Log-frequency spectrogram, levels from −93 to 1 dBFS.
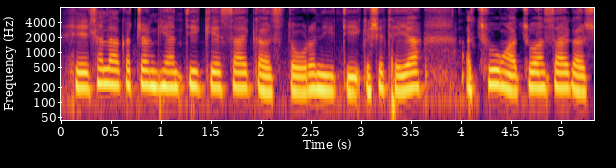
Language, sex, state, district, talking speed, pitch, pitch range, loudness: Mizo, female, Mizoram, Aizawl, 205 wpm, 195 Hz, 175-210 Hz, -12 LUFS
